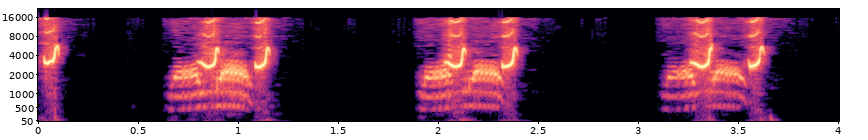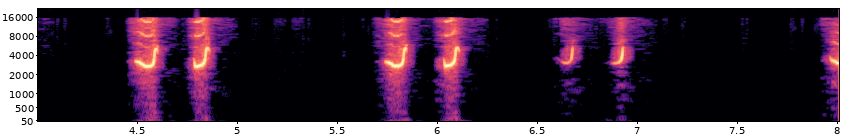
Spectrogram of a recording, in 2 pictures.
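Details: Rain quail giving paired, hooked, whistle-like notes, the first three pairs overlapping a lower, buzzy warble. Later pairs are clean, spaced about a second apart.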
